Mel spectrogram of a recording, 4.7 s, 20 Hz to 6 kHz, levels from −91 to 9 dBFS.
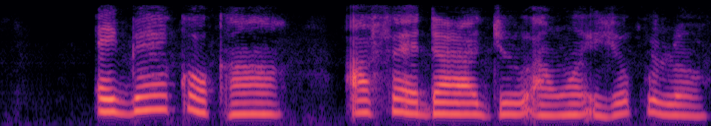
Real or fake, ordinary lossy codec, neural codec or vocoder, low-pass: fake; MP3, 48 kbps; codec, 16 kHz, 8 kbps, FreqCodec, smaller model; 5.4 kHz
